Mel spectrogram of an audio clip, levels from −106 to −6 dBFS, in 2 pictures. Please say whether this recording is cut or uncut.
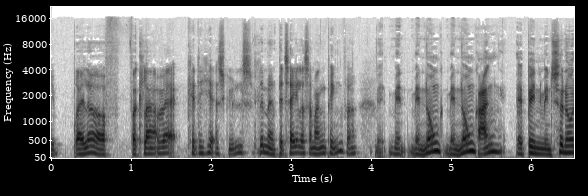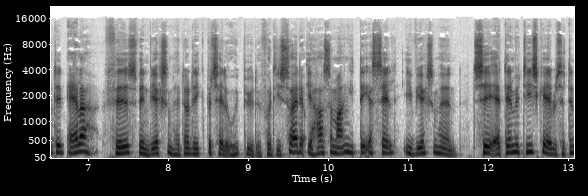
cut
